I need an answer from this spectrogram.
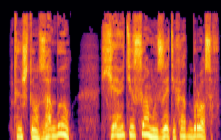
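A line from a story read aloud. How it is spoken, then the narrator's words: Hoarse reply. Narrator (Russian): хриплым голосом ответил Сиян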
